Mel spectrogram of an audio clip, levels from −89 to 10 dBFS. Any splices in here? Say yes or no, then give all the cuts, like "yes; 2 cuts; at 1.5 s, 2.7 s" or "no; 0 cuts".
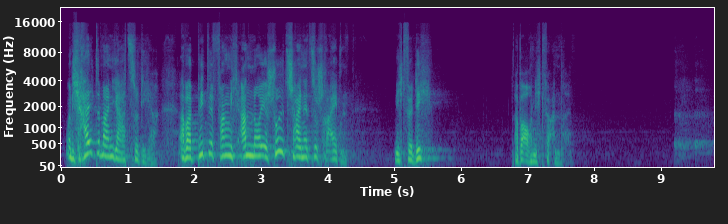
no; 0 cuts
